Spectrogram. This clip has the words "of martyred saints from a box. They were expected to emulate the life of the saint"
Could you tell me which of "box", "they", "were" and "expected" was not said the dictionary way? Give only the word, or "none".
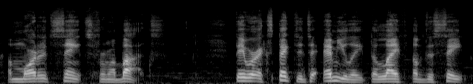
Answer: none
